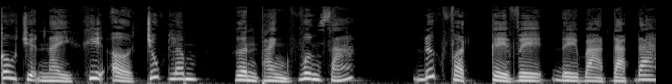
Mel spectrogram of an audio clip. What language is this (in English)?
Vietnamese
